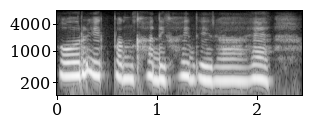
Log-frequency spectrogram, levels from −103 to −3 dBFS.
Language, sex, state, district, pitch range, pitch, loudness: Hindi, female, Uttar Pradesh, Saharanpur, 230-280 Hz, 245 Hz, -14 LUFS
